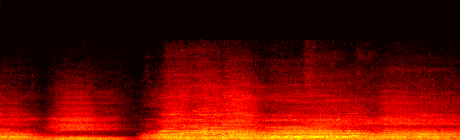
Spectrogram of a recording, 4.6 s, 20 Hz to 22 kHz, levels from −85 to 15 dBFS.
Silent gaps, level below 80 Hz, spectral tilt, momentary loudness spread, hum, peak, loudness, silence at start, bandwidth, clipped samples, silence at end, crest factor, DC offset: none; -76 dBFS; -5 dB/octave; 14 LU; none; -4 dBFS; -19 LUFS; 0 s; 13 kHz; under 0.1%; 0 s; 14 dB; under 0.1%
